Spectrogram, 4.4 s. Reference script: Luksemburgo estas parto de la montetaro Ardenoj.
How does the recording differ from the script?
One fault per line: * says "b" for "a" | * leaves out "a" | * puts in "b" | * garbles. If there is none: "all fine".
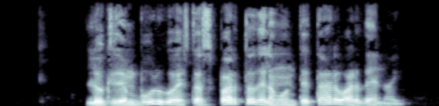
all fine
